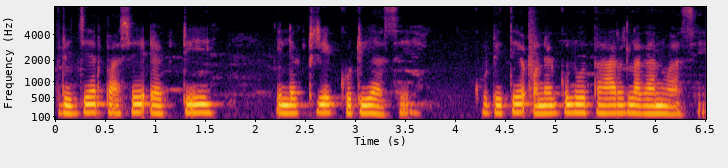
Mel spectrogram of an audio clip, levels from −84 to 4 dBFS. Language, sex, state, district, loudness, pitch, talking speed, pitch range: Bengali, female, Assam, Hailakandi, -14 LUFS, 165 Hz, 110 wpm, 160-170 Hz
